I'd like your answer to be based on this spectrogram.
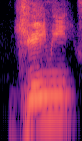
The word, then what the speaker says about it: Jaime: Alpha Dog named Jamie Ffrench. Not spelled like you'd think. Jamie, in fact, FF, it's actually J-A-I-M-E, FF. R-E-N-C-H.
